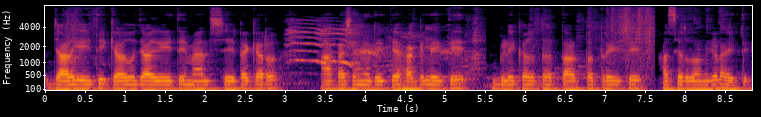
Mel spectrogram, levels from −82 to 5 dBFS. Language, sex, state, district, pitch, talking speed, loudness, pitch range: Kannada, male, Karnataka, Belgaum, 110 Hz, 140 wpm, -20 LUFS, 105-115 Hz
